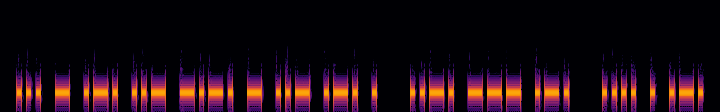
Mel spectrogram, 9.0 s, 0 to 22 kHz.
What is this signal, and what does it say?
Morse code, heard as a keyed tone, about 20 wpm, 700 Hz. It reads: STRUCTURE FOR HER
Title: Sentences from Top 1000 Words - Review Part 6 - 20wpm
